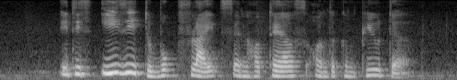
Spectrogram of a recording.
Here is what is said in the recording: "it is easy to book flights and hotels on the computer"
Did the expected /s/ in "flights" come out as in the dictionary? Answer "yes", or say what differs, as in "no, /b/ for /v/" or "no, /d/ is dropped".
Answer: yes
